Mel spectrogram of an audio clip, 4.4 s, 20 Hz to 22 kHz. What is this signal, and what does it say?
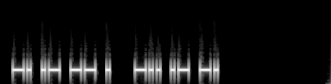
Morse code, heard as a keyed tone, about 25 wpm, 700 Hz. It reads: NAME DAN
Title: Practice QSO - Exchange 1 - Beginning - 25wpm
